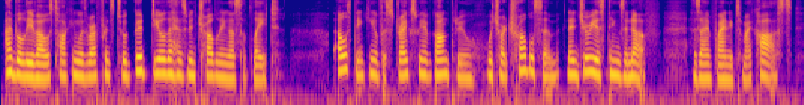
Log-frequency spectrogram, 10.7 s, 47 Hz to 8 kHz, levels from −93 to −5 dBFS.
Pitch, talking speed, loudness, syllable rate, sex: 200 Hz, 235 wpm, -20 LUFS, 6.5 syllables/s, female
